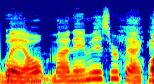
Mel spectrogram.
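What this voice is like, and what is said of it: Put-on West Virginia Southern accent. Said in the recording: “my West Virginia accent, which I can still very much call back at any moment in time ... that kind of accent ... All the way from the deep south. But it's the Virginia South, so talk a little bit like you got a little bit of marbles in your mouth”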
